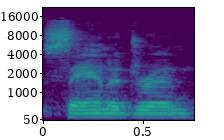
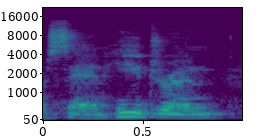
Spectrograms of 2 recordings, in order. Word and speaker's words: Sanhedrin: we're reading about the you could pronounce it sanadrin or sanhedrin here in the new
